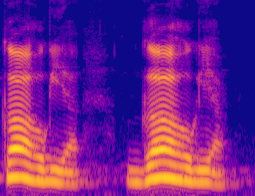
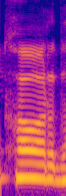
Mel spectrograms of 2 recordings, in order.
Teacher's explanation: जिसमें ज्यादा वायु निकलता है वो महाप्राण हो गया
